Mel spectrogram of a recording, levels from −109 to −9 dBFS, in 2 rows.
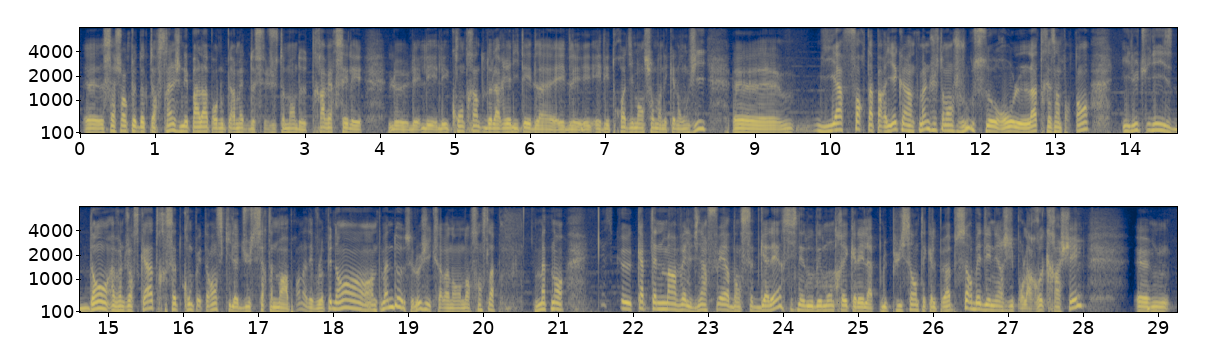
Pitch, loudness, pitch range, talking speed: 130 Hz, -30 LUFS, 110-155 Hz, 210 wpm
